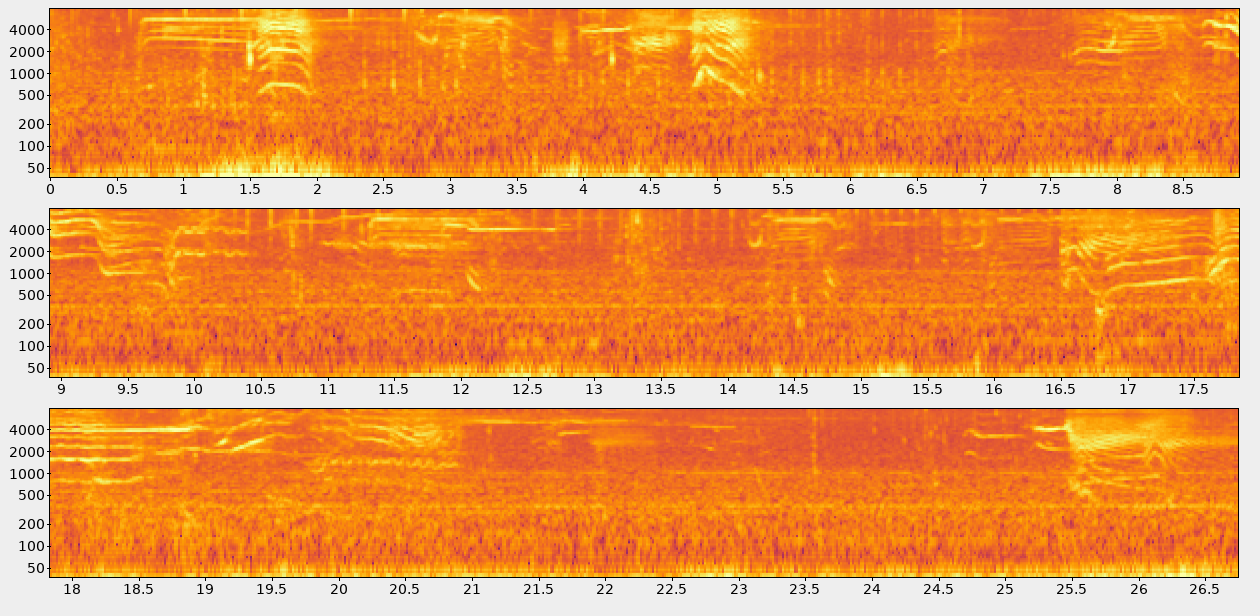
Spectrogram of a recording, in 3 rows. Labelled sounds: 0.7	2.1	killer whale, southern Alaska resident, 0.28 to 8.0 kHz
3.0	3.5	killer whale, southern Alaska resident, 3.9 to 7.0 kHz
3.9	5.4	killer whale, southern Alaska resident, 0.37 to 8.0 kHz
6.5	7.3	killer whale, southern Alaska resident, 1.4 to 6.7 kHz
7.7	10.5	killer whale, southern Alaska resident, 0.64 to 8.0 kHz
11.2	12.9	killer whale, southern Alaska resident, 1.3 to 8.0 kHz
14.2	14.9	killer whale, southern Alaska resident, 0.51 to 8.0 kHz
15.9	21.0	killer whale, southern Alaska resident, 0.32 to 8.0 kHz
21.6	23.2	killer whale, southern Alaska resident, 1.4 to 6.3 kHz
24.7	26.7	killer whale, southern Alaska resident, 0.23 to 8.0 kHz

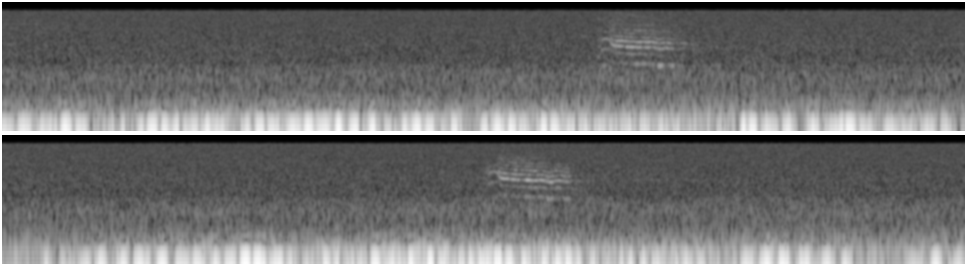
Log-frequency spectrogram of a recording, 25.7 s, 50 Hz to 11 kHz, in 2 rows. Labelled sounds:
7.9	9.0	killer whale, Bigg's (transient), 1.2 to 4.3 kHz
19.3	20.5	killer whale, Bigg's (transient), 1.2 to 3.9 kHz

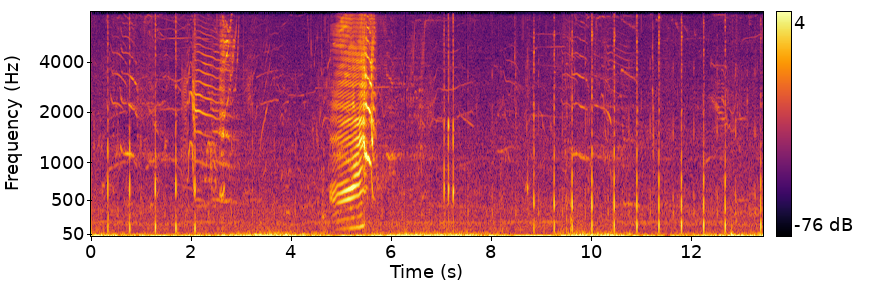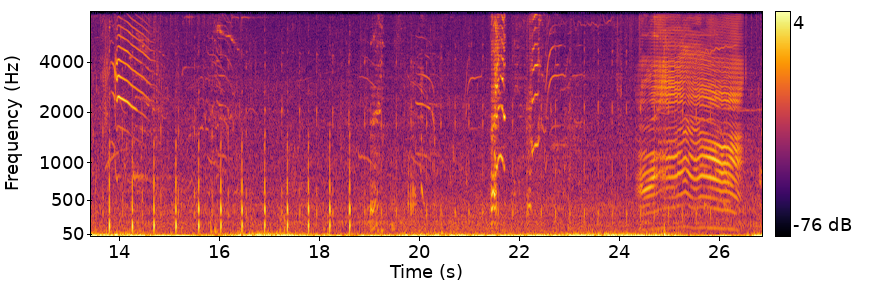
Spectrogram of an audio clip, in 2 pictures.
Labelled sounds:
0.3	3.9	killer whale, southern Alaska resident, 0.50 to 8.0 kHz
4.7	6.2	killer whale, southern Alaska resident, 0.18 to 8.0 kHz
6.8	7.7	killer whale, southern Alaska resident, 1.3 to 5.6 kHz
8.0	11.0	killer whale, southern Alaska resident, 0.64 to 8.0 kHz
12.3	12.9	killer whale, southern Alaska resident, 1.2 to 4.5 kHz
13.7	14.9	killer whale, southern Alaska resident, 1.1 to 8.0 kHz
15.4	16.7	killer whale, southern Alaska resident, 1.1 to 8.0 kHz
18.6	19.3	killer whale, southern Alaska resident, 0.64 to 4.6 kHz
19.8	20.5	killer whale, southern Alaska resident, 1.1 to 3.8 kHz
20.8	21.8	killer whale, southern Alaska resident, 0.28 to 8.0 kHz
22.1	23.3	killer whale, southern Alaska resident, 0.64 to 8.0 kHz
24.3	26.5	killer whale, southern Alaska resident, 0.28 to 8.0 kHz

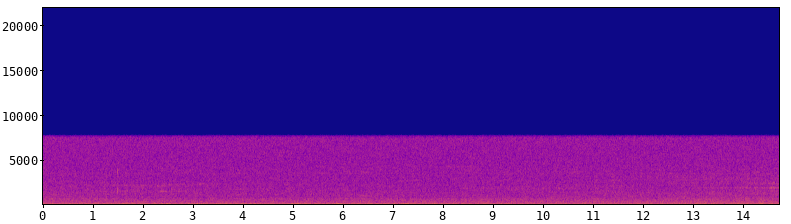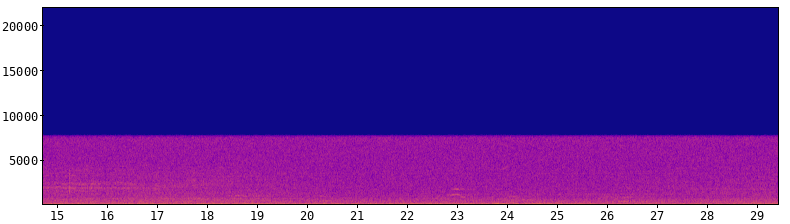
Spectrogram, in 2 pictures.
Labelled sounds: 22.8	23.1	humpback whale, 1.1 to 1.2 kHz

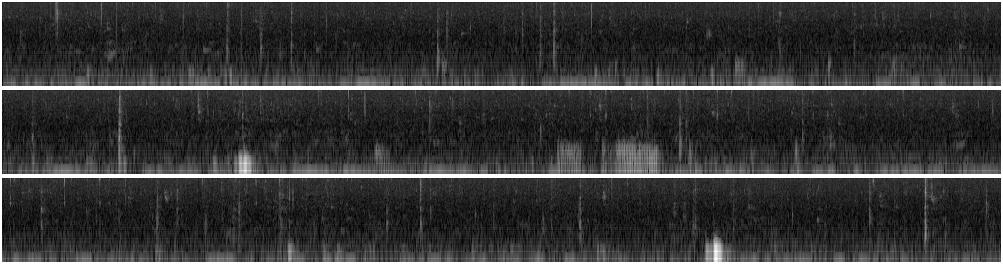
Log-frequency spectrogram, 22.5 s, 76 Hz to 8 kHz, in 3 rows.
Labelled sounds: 15.5	20.5	vessel noise, 0 to 8.0 kHz

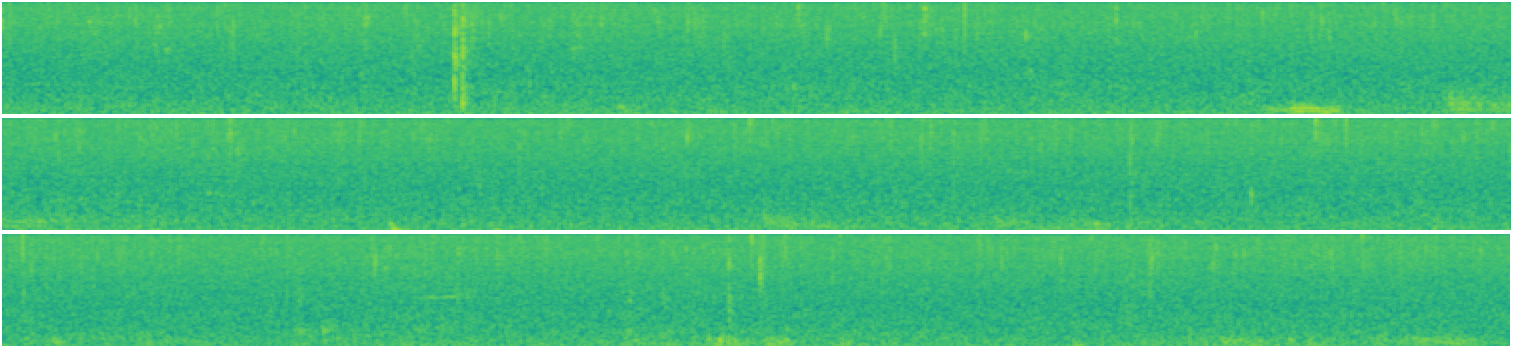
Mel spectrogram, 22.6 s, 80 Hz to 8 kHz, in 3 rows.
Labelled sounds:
17.2	17.4	humpback whale, 1.4 to 1.6 kHz

